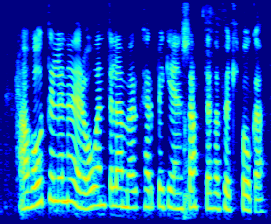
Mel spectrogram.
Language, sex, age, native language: Icelandic, female, 30-39, Icelandic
